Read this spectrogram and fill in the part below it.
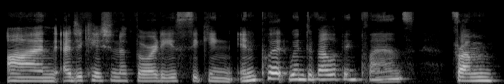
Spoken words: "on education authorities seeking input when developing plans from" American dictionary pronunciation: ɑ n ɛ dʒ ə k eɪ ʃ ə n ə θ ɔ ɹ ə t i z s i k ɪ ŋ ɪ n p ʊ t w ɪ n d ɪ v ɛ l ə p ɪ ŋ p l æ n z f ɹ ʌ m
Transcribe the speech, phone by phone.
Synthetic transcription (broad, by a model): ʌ n ɛ dʒ ə k eɪ ʃ ə n ə θ ɔ ɹ ə t i z s i k ɪ ŋ ɪ n p ʊ t w ɪ n d ɪ v ɛ l ə p ɪ ŋ p l æ n z f ɹ ʌ m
